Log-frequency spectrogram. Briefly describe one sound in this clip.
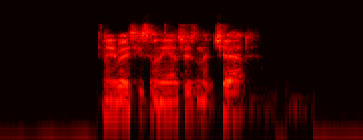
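A man speaks briefly and calmly over an online call.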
